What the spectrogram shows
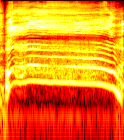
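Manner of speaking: screaming.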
